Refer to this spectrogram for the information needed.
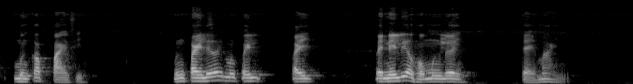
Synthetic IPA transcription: mɯ˧ŋkɔ˧˩pa˨˩jsi˧˦ | mɯ˧ŋpa˧jlɤː˧˥˨jmɯ˧ŋpa˧j | pa˨j | pa˧˨jna˧jlɯ˥˩əŋkʰɔː˨˦mɯ˧ŋlɤː˧˥˨j | t̪ɛː˨˩ma˥˩j

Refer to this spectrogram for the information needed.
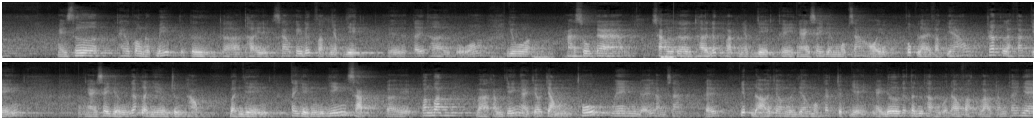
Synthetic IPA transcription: ŋa˨jsɨ˧ət̪ʰɛ˧wkɔ˧nɗɨ˨˩ək̚ɓi˦˥ət̚t̪ɨ˨˩˨t̪ʰəː˨˩jsa˧wxi˧ɗɨ˦˥k̚fə˨˩t̚ɲə˨˩p̚zi˨˩ət̚t̪ʰi˨˩t̪əː˨˦jt̪ʰəː˨˩jku˧˩ə | zu˧ə | ʔaː˧su˧kaː˧ | sa˧wt̪ʰəː˨˩jɗɨ˦˥k̚fə˨˩t̚ɲə˨˩p̚zi˨˩ək̚t̪ʰi˨˩ŋa˨˩jsə˧jzɨ̰˧˨ŋmo˨˩t̚sa̰ː˧˥ɦo̰˧˨jfʊ˦˥p̚lḛ˧˨fə˨˩t̚zaː˨˦w | zə˦˥t̚laː˨˩faː˦˥t̚t͡ɕḭ˧˩ən | ŋaː˨˩jsə˧jzɨ̰˧˨ŋzə˦˥t̚laː˨˩ɲi˨˩əwt͡ɕɨ˨˩əŋɦa˨˩wk͡p̚ | ɓḛ˧˨ŋ̟zḭ˧˨ənt̪a˧jzḭ˧˨ə˨nzi˨˦ənsa˨˩jt̚zo˨˩jkwa˧nvə˧nvaː˨˩t̪ʰə̰˧˩˨mt͡ɕi˨˦ŋa˨˩jt͡ɕɔ˧t͡ɕɔ˨˩wŋ͡mt̪ʰu˦˥ək̚mɛ˧ŋɗe˧˩laː˨˩msaː˧w | ɗe˧˩ | zʊ˦˥p̚ɗəː˧˩t͡ɕɔ˧ŋɨ˨˩əjzə˧nmo˨˩t̚ka˦˥jk̚t͡ɕɨ˨˩k̚zḭ˧˨əmŋa˨˩jɗɨ˧əkaː˨˦jt̪ï˧ŋ̟t̪ʰə˨˩nku˧˩əɗa̰ː˧˨wfə˨˩t̚vaː˨˩wt͡ɕɔ˧wŋ͡mt̪ʰe˨˦zaː˧

